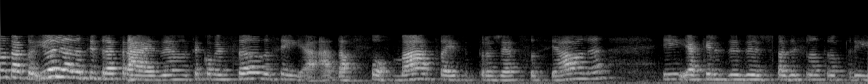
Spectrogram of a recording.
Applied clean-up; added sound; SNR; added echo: none; Snare drum; 13 dB; none.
